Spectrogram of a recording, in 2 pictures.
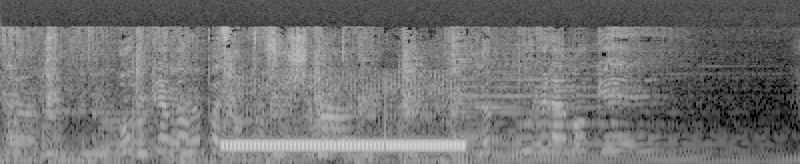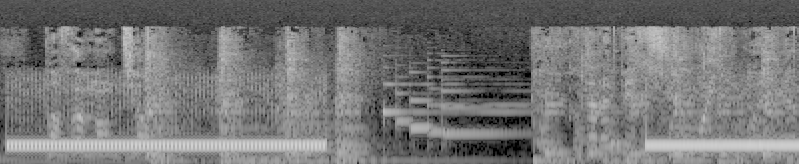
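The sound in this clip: A steady electronic telephone tone from an outgoing live call sounds in three long, even beeps separated by pauses, over a busy background of talk.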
